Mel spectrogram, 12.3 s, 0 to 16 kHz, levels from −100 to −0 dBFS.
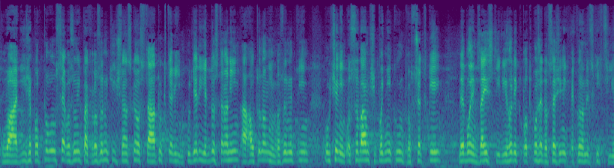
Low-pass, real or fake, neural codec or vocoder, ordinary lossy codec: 14.4 kHz; fake; codec, 44.1 kHz, 2.6 kbps, SNAC; MP3, 64 kbps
